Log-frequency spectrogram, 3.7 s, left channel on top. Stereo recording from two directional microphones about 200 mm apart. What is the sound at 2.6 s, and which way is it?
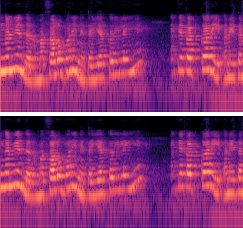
Speech, 15° left (ahead or behind).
